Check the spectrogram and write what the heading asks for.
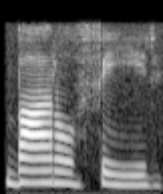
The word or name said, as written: bottle-feed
